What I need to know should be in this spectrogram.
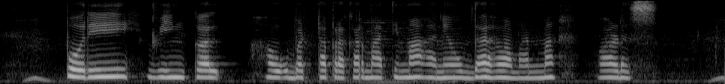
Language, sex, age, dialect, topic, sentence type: Marathi, female, 25-30, Northern Konkan, agriculture, statement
